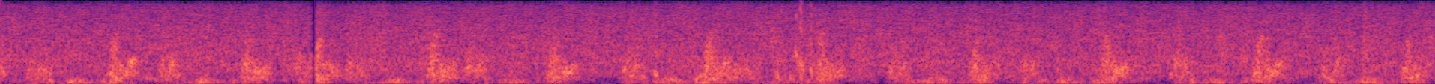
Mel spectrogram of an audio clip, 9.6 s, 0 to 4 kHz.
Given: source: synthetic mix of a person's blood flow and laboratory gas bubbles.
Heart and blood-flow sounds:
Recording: Doppler ultrasound of blood flow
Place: precordium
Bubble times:
4.33-4.42 s: bubbles
4.60-4.75 s: bubbles
4.83-4.91 s: bubbles
5.05-5.45 s: bubbles
From the record:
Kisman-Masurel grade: 222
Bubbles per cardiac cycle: several, 3 to 8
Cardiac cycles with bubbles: 10 to 50%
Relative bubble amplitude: moderate (0.250 to 0.450)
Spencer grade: 2 (many but less than half of the cardiac periods contain bubble signals, singularly or in groups)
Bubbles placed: anywhere in the cardiac cycle

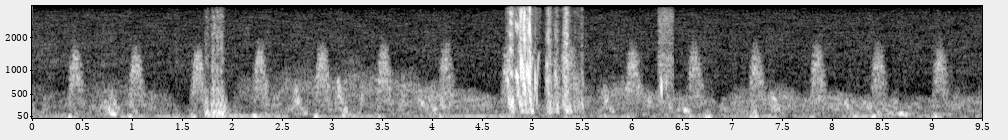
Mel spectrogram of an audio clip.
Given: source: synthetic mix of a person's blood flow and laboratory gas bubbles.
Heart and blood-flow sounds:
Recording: Doppler ultrasound of blood flow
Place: subclavian vein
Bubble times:
4.72-5.09 s: bubbles
5.12-5.53 s: bubbles
6.25-6.42 s: bubbles
From the record:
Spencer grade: 1 (occasional bubble signal discernible with the cardiac motion signal, with majority of cardiac periods free of bubbles)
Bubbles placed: anywhere in the cardiac cycle

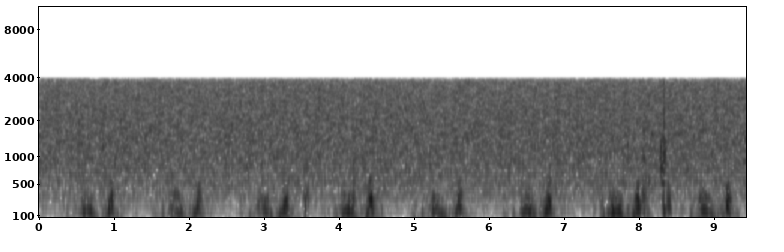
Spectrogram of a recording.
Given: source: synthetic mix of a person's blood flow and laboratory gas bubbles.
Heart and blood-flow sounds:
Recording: Doppler ultrasound of blood flow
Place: precordium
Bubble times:
3.52-3.60 s: bubbles
4.17-4.23 s: bubbles
8.04-8.13 s: bubbles
8.27-8.45 s: bubbles
From the record:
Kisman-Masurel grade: 123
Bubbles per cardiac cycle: 1 to 2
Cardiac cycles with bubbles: 10 to 50%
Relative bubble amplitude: loud (0.450 to 0.775)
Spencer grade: 2 (many but less than half of the cardiac periods contain bubble signals, singularly or in groups)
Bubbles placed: anywhere in the cardiac cycle

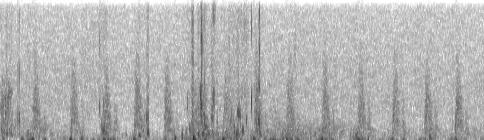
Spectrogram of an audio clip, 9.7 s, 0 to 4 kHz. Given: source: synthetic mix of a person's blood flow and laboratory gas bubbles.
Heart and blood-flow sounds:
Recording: Doppler ultrasound of blood flow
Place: subclavian vein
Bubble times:
0.00-0.26 s: bubbles
0.34-0.42 s: bubbles
1.97-2.15 s: bubbles
2.74-3.00 s: bubbles
3.73-3.89 s: bubbles
3.93-4.37 s: bubbles
4.56-5.06 s: bubbles
5.09-5.26 s: bubbles
From the record:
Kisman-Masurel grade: 221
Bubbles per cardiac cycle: several, 3 to 8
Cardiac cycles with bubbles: 10 to 50%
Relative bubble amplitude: barely perceptible (0.100 to 0.250)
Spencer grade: 2 (many but less than half of the cardiac periods contain bubble signals, singularly or in groups)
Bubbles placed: anywhere in the cardiac cycle

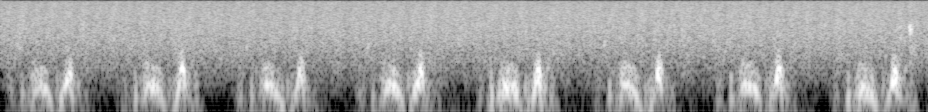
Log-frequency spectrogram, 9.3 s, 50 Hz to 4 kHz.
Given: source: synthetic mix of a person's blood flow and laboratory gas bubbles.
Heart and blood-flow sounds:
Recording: Doppler ultrasound of blood flow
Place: precordium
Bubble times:
9.08-9.14 s: bubbles
From the record:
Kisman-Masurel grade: 213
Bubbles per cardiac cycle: several, 3 to 8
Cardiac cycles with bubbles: 1 to 10%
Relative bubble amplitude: loud (0.450 to 0.775)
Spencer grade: 1 (occasional bubble signal discernible with the cardiac motion signal, with majority of cardiac periods free of bubbles)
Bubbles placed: only in the low amplitude regions of the cardiac cycle

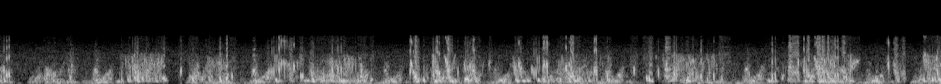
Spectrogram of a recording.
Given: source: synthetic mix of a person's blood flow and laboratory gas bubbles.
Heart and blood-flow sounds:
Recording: Doppler ultrasound of blood flow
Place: precordium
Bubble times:
0.00-0.14 s: bubbles
0.42-0.80 s: bubbles
1.18-1.70 s: bubbles
1.78-1.85 s: bubbles
1.89-2.37 s: bubbles
2.69-3.76 s: bubbles
4.07-4.84 s: bubbles
4.88-4.93 s: bubbles
5.12-6.12 s: bubbles
6.30-6.38 s: bubbles
6.43-7.32 s: bubbles
7.65-8.62 s: bubbles
8.85-9.07 s: bubbles
9.20-9.42 s: bubbles
From the record:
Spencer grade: 4 (maximum detectable bubble signal sounding continuously throughout systole and diastole of every cardiac period, and overriding the amplitude of the normal cardiac signals)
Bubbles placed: only in the low amplitude regions of the cardiac cycle

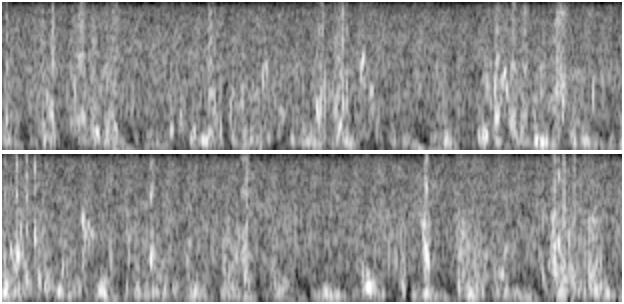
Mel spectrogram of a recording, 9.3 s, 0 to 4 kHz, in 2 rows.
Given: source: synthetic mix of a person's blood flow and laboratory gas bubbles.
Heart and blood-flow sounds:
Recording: Doppler ultrasound of blood flow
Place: precordium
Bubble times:
0.00-0.14 s: bubbles
0.24-0.96 s: bubbles
1.23-1.38 s: bubbles
1.52-2.17 s: bubbles
2.23-2.86 s: bubbles
3.53-4.37 s: bubbles
4.40-4.46 s: bubbles
4.62-5.35 s: bubbles
5.43-5.50 s: bubbles
5.56-6.03 s: bubbles
6.28-6.62 s: bubbles
6.66-6.78 s: bubbles
7.32-7.70 s: bubbles
7.76-7.89 s: bubbles
8.06-8.47 s: bubbles
8.64-9.20 s: bubbles
From the record:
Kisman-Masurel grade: 342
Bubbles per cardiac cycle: rolling drumbeat, 9 or more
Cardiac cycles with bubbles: 100%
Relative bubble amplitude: moderate (0.250 to 0.450)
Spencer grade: 3 (all of the cardiac periods contain showers or single bubble signals, but not dominating or overriding the cardiac motion signals)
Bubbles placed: anywhere in the cardiac cycle

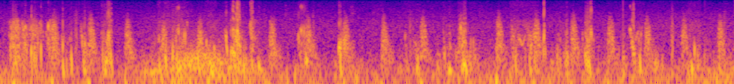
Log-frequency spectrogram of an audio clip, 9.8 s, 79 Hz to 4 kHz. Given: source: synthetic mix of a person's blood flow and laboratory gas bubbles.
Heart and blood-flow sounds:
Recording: Doppler ultrasound of blood flow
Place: subclavian vein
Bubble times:
0.11-0.75 s: bubbles
0.80-1.00 s: bubbles
1.05-1.20 s: bubbles
1.34-1.52 s: bubbles
2.10-2.51 s: bubbles
2.72-2.91 s: bubbles
2.98-3.50 s: bubbles
3.95-4.12 s: bubbles
4.50-4.64 s: bubbles
5.38-5.63 s: bubbles
5.90-6.36 s: bubbles
6.79-7.31 s: bubbles
7.41-7.60 s: bubbles
7.76-7.93 s: bubbles
8.31-8.35 s: bubbles
8.38-8.59 s: bubbles
8.69-8.79 s: bubbles
9.18-9.40 s: bubbles
From the record:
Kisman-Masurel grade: 243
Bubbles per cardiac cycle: several, 3 to 8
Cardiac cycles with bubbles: 100%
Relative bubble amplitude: loud (0.450 to 0.775)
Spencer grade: 3 (all of the cardiac periods contain showers or single bubble signals, but not dominating or overriding the cardiac motion signals)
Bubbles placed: anywhere in the cardiac cycle

